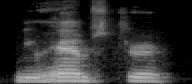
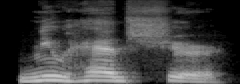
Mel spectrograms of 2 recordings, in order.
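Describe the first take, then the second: First: New Hampshire slipping into "New Hamster". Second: New Hampshire said slowly and deliberately; corrected pronunciation. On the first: Real, not acted. Host listing places visited, Hampshire mispronounced as hamster. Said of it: "she said I'm saying hamster". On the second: Shown as a demonstration. Host correcting himself for the English teacher, careful pronunciation. Corrects own slip after being questioned.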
